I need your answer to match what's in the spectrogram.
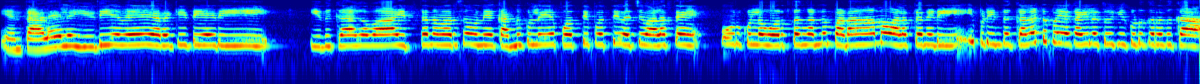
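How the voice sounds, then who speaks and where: A woman's voice: very high-pitched, flat delivery, fast, a bit bright. Fretful cartoon grandmother. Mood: scolding. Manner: wailing, pleading and scolding. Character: worried elderly grandmother, fretful and scolding. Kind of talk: cartoon voice acting.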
